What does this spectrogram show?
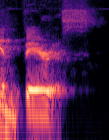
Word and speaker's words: Enverus: Certainly the legacy of Drilling Info, which I always say Enverus. Am I saying it right?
